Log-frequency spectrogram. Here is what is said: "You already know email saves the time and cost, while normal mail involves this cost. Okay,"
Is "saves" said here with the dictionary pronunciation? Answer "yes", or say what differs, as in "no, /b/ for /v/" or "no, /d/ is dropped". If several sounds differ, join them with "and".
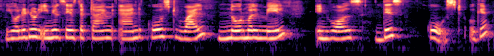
no, /v/ is dropped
